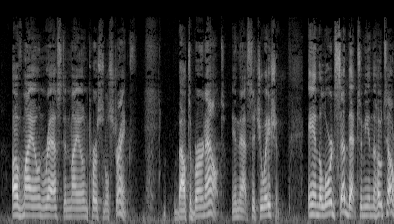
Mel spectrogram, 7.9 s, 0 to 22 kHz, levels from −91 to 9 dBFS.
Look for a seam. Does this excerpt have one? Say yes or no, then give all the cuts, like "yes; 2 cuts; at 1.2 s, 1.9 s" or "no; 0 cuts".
no; 0 cuts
